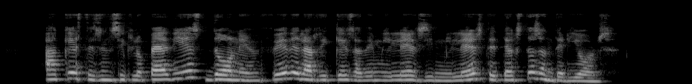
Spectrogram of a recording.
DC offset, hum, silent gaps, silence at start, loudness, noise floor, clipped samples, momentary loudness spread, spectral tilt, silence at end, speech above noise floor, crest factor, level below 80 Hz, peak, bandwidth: under 0.1%; none; none; 0.45 s; -28 LUFS; -88 dBFS; under 0.1%; 7 LU; -4.5 dB/octave; 0.75 s; 60 dB; 20 dB; -76 dBFS; -10 dBFS; 11.5 kHz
